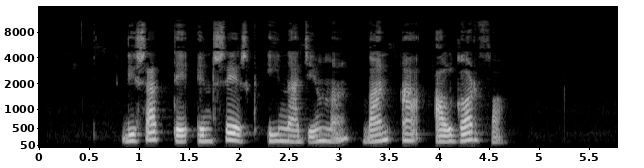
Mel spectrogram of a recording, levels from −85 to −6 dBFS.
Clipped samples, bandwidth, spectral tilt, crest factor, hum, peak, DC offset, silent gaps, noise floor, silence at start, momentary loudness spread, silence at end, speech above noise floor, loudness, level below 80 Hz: under 0.1%; 11.5 kHz; -5.5 dB/octave; 20 dB; none; -6 dBFS; under 0.1%; none; -75 dBFS; 0.85 s; 8 LU; 1.15 s; 50 dB; -25 LUFS; -76 dBFS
